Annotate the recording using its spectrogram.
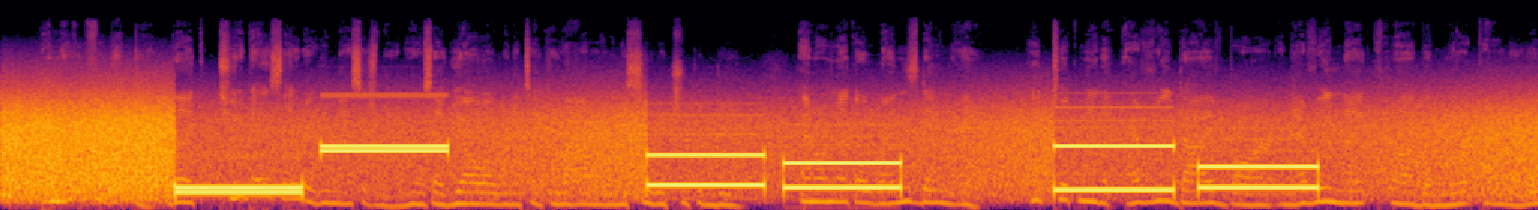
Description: Aircraft SELCAL, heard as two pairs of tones, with speech in English. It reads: BD-RS EQ-DM CS-DL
